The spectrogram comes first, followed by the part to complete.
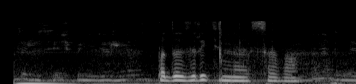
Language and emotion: Russian, neutral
